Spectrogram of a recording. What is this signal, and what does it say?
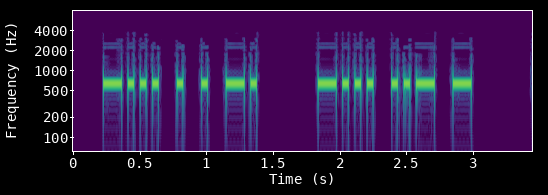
Morse code, heard as a keyed tone, about 27 wpm, 650 Hz. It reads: BEEN BUT
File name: Book One / 17-Chapter 17 - 26 WPM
